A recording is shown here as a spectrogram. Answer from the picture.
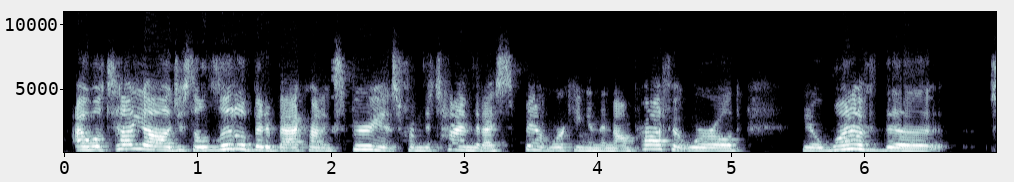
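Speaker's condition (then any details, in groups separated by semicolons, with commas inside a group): No condition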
